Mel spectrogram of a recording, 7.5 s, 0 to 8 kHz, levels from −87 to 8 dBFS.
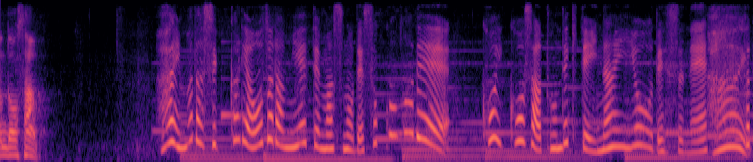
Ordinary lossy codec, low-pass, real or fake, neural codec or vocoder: Opus, 32 kbps; 7.2 kHz; real; none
